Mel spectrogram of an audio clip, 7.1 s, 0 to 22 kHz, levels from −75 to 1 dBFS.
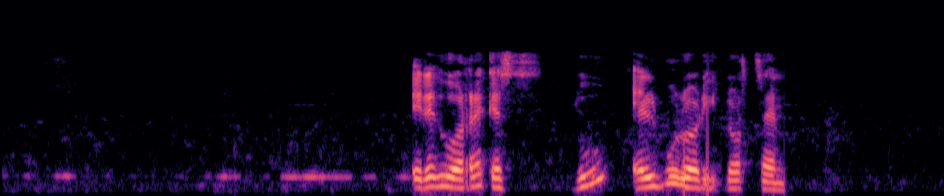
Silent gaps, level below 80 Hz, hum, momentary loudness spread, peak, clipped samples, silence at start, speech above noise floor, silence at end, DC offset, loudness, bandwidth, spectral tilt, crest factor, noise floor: none; -60 dBFS; none; 21 LU; -2 dBFS; under 0.1%; 0.5 s; 46 dB; 1.2 s; under 0.1%; -19 LUFS; 7.6 kHz; -3 dB/octave; 20 dB; -63 dBFS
